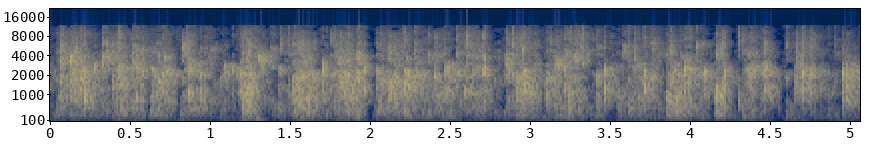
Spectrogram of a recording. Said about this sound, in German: Wir geben mal den Mitarbeitern einen fetten Applaus, was sie da geleistet haben.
